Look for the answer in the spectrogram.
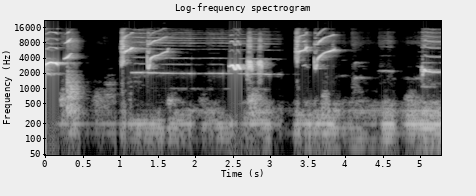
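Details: Oriental magpie-robin song containing sooty-headed bulbul phrases: clear whistles, upslurred notes and brief trills delivered in spaced bursts over a soft low hum.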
